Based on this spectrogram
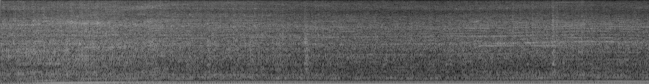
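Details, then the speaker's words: Haul truck; third gear and reverse slipped intermittently, now not pulling hard in any gear, even first and second; big diesel climbs to a loud steady high drone and holds under load without pulling; transmission slipping. "Now, it's not wanting to pull hard in any gear. Even first and second are slipping."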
